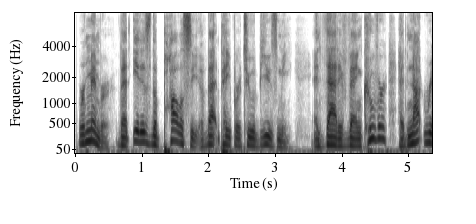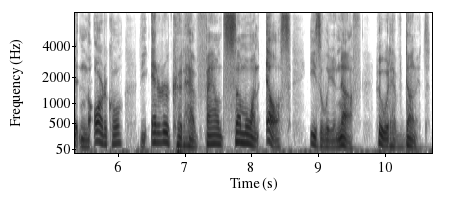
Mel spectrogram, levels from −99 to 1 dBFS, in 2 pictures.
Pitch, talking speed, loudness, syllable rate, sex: 115 Hz, 200 wpm, -20 LUFS, 6.0 syllables/s, male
